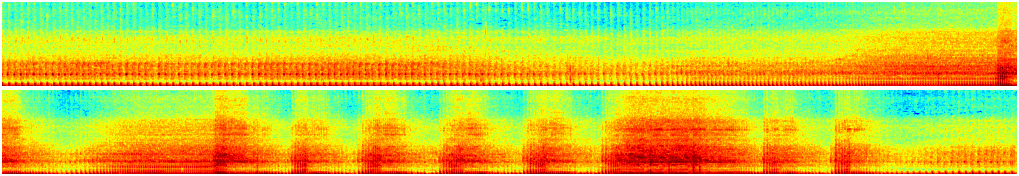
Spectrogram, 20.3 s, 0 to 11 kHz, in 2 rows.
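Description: KTM Duke 390's single-cylinder four-stroke engine through an Akrapovič exhaust, idling steadily after a fresh start. About eight seconds in it is revved up slowly, then given a series of quick throttle blips about once a second before dropping back to idle near the end.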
